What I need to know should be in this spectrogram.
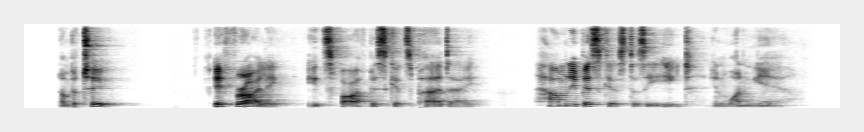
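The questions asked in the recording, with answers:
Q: If Riley eats 5 biscuits per day, how many biscuits does he eat in 1 year?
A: 1,825 biscuits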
